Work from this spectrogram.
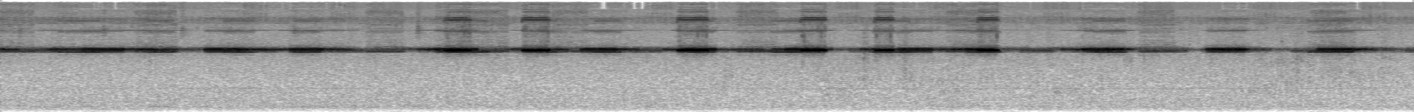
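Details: A cricket trills continuously in high, thin pulses, loud phrases alternating with softer stretches every second or so, the ringing tone never fully stopping; nothing else clearly audible.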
